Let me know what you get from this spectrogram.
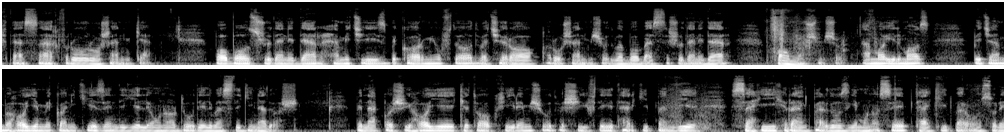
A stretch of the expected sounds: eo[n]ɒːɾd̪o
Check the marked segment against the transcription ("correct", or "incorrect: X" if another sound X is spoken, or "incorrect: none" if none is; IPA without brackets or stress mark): correct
